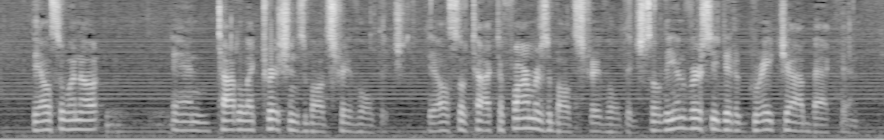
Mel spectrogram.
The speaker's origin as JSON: {"language": "English", "region": "Minnesota", "country": "United States", "tie": "born or raised there", "said": "I worked up north for a while in my hometown, which is Tommy Rukavina country, so I hope nobody holds that against me."}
